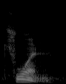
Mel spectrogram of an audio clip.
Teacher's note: the second pronunciation for this character is zhuan. In the fourth tone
